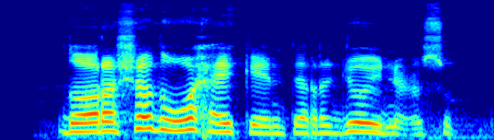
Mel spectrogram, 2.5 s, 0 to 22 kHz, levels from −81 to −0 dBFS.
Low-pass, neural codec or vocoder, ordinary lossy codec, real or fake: 19.8 kHz; none; Opus, 64 kbps; real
